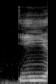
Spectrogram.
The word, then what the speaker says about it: e: For example, a mulher e a menina brincam.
